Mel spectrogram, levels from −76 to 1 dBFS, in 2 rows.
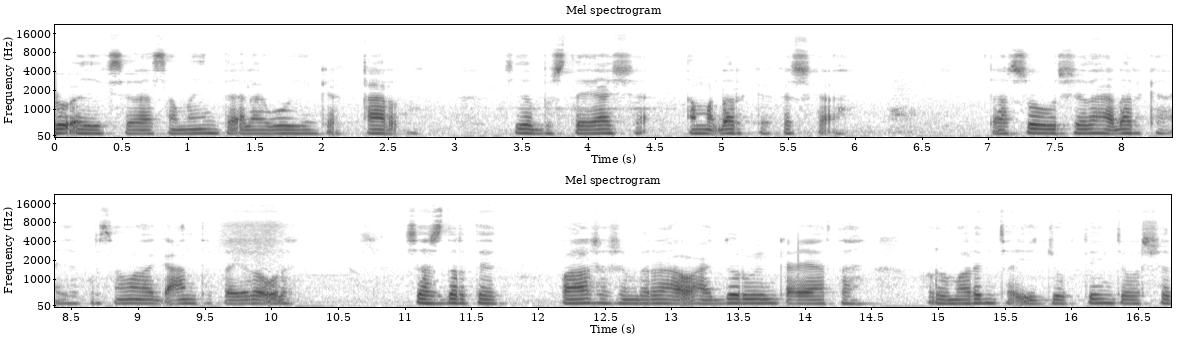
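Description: At 13.95 to 13.97 s, just after "waxay door weyn ka", a single loud pop sits on top of the speech, peaking a few dB above it. A voltage spike from a plug, switch or static discharge is the likely cause. The waveform shows a sharp isolated spike, and the spectrogram a thin vertical stripe spanning all frequencies.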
